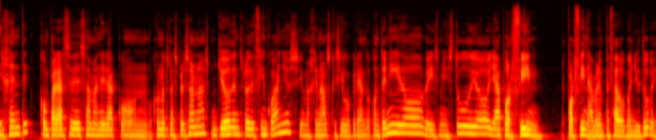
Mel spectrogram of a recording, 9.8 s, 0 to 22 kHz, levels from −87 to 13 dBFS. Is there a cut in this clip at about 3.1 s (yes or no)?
yes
